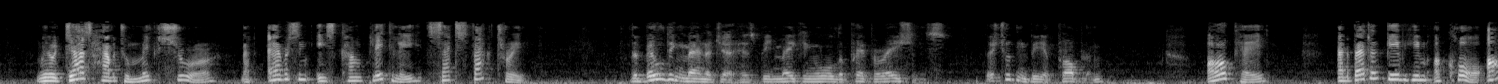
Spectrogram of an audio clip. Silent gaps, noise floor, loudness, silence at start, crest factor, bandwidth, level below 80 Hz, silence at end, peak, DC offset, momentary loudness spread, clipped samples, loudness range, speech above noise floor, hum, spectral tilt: none; -41 dBFS; -20 LUFS; 0 s; 20 dB; 7.8 kHz; -42 dBFS; 0 s; 0 dBFS; under 0.1%; 17 LU; under 0.1%; 7 LU; 22 dB; none; -5.5 dB/octave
